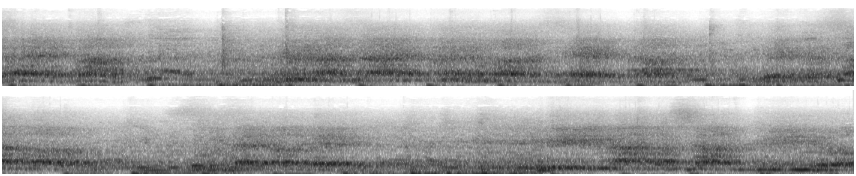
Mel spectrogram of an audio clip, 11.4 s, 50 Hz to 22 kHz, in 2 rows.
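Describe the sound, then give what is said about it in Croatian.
Crowd of Croatian football fans filling the streets of Berlin before a European Championship match against Spain: a loud, continuous roar of many voices with shouts rising out of the din throughout. “Apsolutni kaos je u Berlinu, vatreni navijači su na svakom koraku, ulice su potpuno okupirane kockicama i sve je zaista spremno za utakmicu koja počinje u 18 sati.”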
